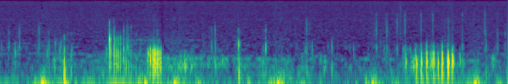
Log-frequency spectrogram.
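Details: Stomach growling from hunger, with low gurgling rumbles and bubbling pops ending in a longer growl: borborygmi.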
